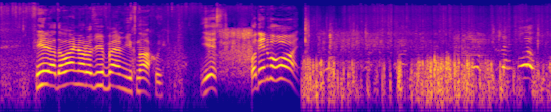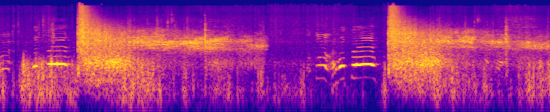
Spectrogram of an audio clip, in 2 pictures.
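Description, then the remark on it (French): After a man speaks briefly, two powerful artillery blasts ring out several seconds apart as guns fire at Russian infantry on received coordinates, each a sharp, loud boom trailing into rumbling noise and shouting. “Le lieutenant vient de recevoir des coordonnées pour frapper l'ennemi.”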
